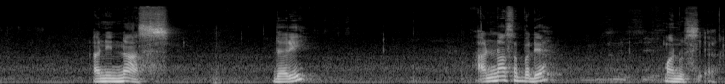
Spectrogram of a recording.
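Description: A man speaks in short bursts with a clear, drawn-out voice, nearby.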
